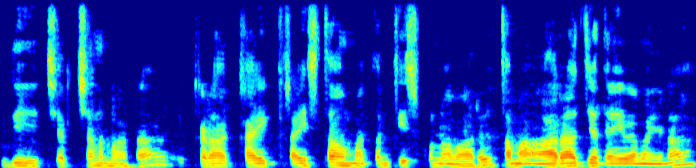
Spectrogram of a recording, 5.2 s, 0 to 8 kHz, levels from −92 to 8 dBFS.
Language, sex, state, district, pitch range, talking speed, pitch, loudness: Telugu, male, Telangana, Nalgonda, 120-135 Hz, 150 wpm, 125 Hz, -20 LUFS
